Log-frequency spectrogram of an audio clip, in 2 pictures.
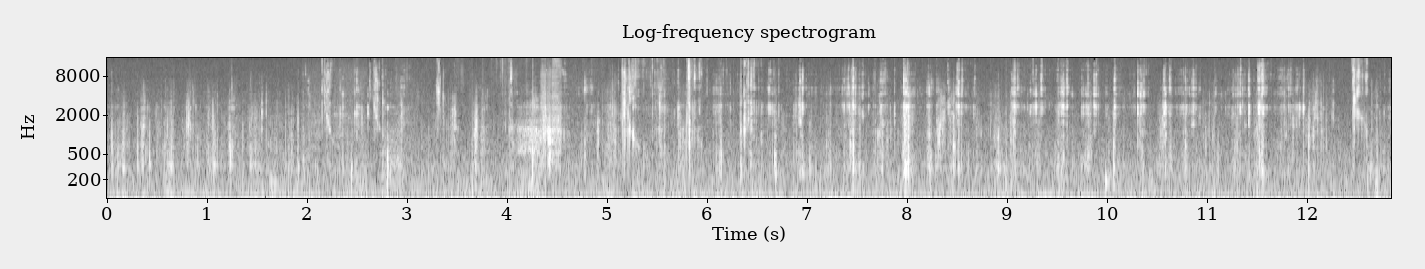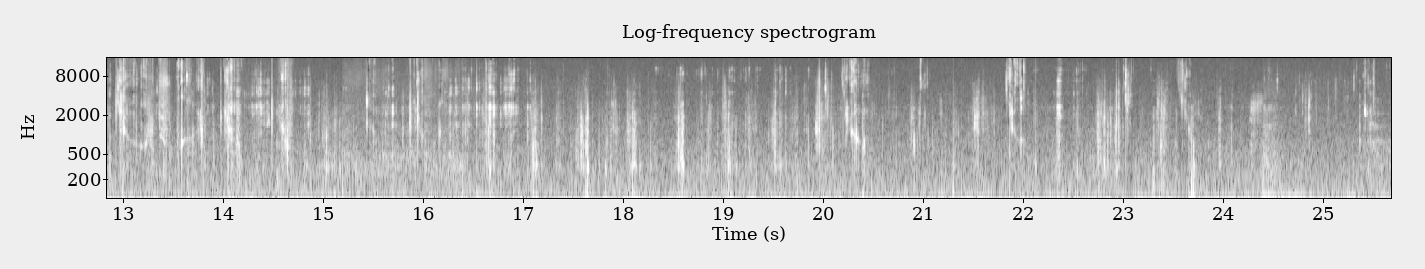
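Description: Close-miked chewing of a cream-filled glutinous rice cake (cream chapssaltteok), with many sharp mouth clicks.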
